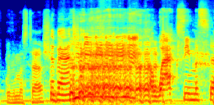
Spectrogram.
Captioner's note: laughs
